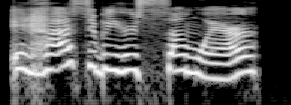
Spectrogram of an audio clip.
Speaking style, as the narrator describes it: Jonah cries

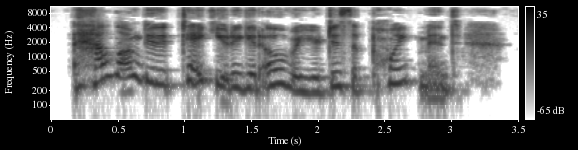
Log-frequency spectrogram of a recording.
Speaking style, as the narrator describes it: asked Anne, amid her laughter

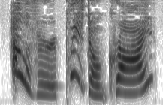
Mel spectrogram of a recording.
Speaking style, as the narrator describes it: Maxine pleaded in a squeaky voice

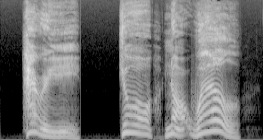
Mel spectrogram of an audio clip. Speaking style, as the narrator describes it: said shakily

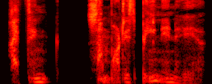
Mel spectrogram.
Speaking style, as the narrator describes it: Hermione whispered

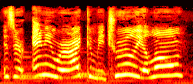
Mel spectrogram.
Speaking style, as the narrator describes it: he said with a moan

